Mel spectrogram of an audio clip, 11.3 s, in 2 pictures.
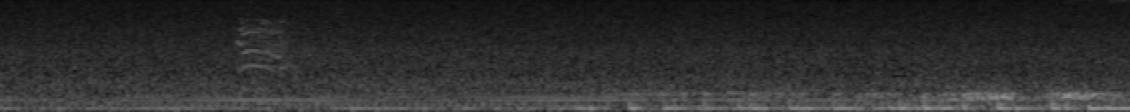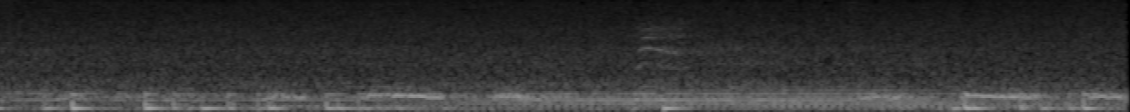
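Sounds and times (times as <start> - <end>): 
juvenile honey buzzard chicken call: 1.2 - 1.6, 3.0 - 11.2.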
